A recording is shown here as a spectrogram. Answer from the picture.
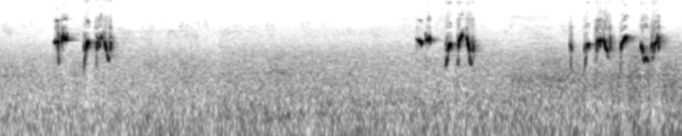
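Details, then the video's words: Singing bulbul, a phrase aimed at opening up silent wild bulbuls. Three brief bursts of liquid, fluty notes, each of three to five notes, come in quick succession with short pauses. Low background hiss. "تغريد لفتح البلابل الوحشية الساكتة"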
